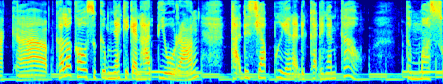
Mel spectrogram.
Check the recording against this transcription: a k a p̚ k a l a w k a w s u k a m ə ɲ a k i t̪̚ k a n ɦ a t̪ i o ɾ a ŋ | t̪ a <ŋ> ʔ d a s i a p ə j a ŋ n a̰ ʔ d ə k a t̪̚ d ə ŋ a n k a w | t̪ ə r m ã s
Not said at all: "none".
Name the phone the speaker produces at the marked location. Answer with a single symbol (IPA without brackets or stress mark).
none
